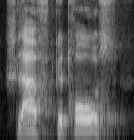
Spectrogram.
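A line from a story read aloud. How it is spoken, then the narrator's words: Loud clear call from above. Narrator (German): laut und klar vom Turm herab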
